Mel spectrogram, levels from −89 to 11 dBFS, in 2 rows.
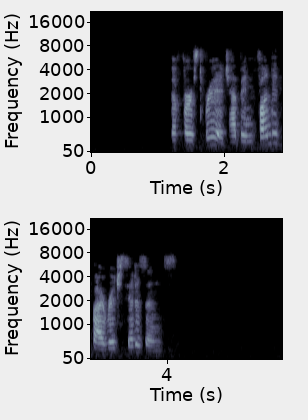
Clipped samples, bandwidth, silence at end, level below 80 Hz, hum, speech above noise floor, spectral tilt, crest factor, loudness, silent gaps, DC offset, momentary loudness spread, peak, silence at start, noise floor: under 0.1%; 8 kHz; 1.6 s; under -90 dBFS; none; 55 dB; 4 dB/octave; 22 dB; -30 LUFS; none; under 0.1%; 13 LU; -12 dBFS; 1.2 s; -85 dBFS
